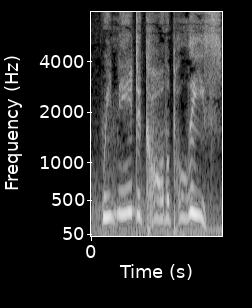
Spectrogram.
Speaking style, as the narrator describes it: she gasped

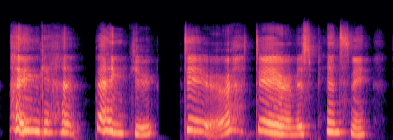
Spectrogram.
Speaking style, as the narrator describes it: sobbed his daughter

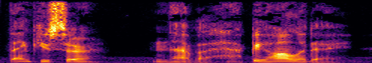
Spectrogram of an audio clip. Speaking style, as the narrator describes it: saying in my bubbly voice

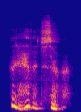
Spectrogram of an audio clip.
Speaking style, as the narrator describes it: he gasped breathlessly

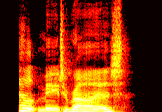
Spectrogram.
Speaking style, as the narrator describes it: Again the princess yawned, then she said

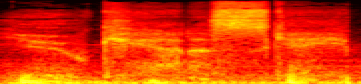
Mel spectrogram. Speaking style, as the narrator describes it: the voice hissed

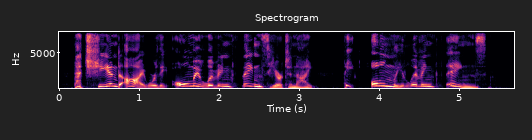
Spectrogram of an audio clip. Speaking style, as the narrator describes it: snarled desperately

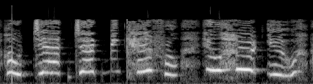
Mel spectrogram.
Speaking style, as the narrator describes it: cried Etty

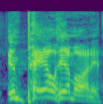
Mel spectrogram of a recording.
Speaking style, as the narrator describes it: the king blurts out

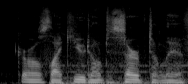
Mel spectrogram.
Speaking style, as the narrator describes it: he muttered

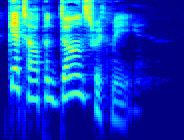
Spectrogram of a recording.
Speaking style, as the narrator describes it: she cried

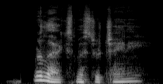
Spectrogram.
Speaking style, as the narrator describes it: Jillian said in a soothing voice

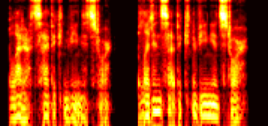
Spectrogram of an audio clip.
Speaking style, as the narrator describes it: The man with a disturbing smile who kept whispering incessantly

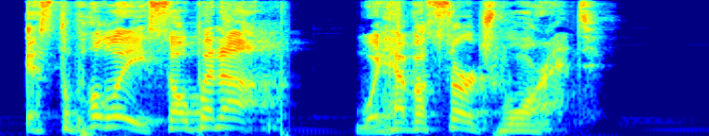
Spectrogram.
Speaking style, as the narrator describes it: They shout 2 more times

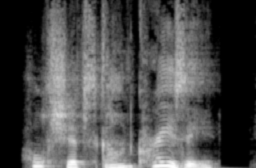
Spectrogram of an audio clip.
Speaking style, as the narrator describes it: he murmured softly

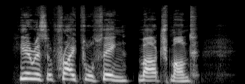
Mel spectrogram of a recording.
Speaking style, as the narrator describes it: he gasped

